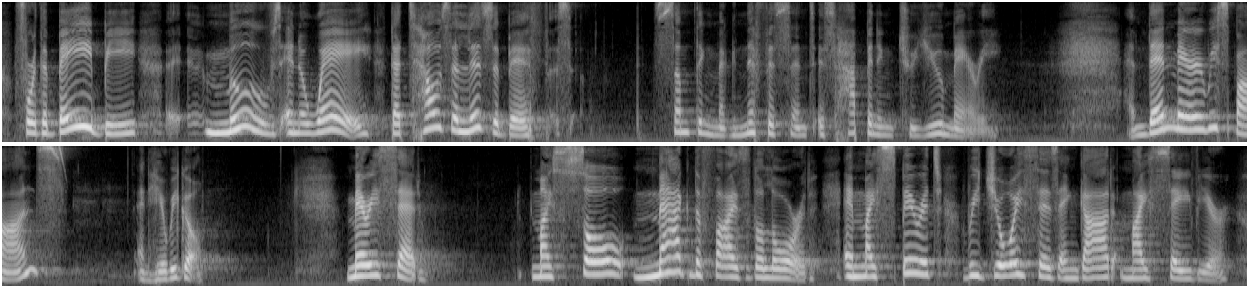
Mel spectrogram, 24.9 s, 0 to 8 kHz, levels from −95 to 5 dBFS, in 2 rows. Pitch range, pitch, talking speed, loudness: 185-250 Hz, 215 Hz, 95 wpm, -18 LUFS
